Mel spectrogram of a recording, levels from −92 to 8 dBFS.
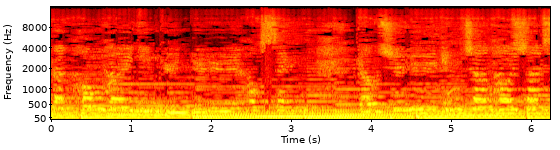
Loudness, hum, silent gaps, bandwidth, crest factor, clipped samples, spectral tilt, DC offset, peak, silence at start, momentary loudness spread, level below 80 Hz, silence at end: -15 LUFS; none; none; 15.5 kHz; 12 dB; under 0.1%; -5.5 dB/octave; under 0.1%; -4 dBFS; 0 s; 2 LU; -20 dBFS; 0 s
